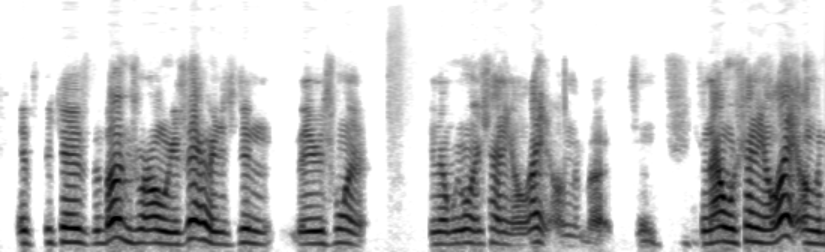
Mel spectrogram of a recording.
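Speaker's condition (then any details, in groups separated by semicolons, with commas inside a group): Cerebral palsy; from birth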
